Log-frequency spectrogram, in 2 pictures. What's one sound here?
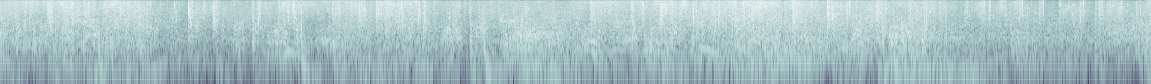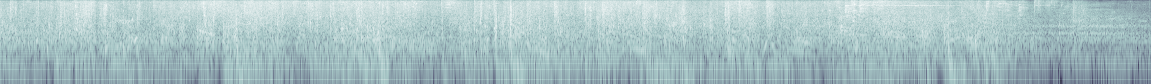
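Spells burst and crackle in a fast-paced fight.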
